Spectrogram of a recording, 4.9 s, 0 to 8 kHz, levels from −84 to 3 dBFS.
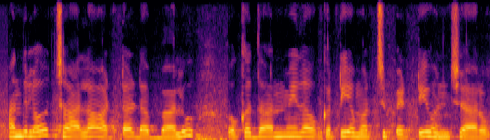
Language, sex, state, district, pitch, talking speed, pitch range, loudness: Telugu, female, Telangana, Mahabubabad, 235 Hz, 135 wpm, 210-255 Hz, -12 LUFS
